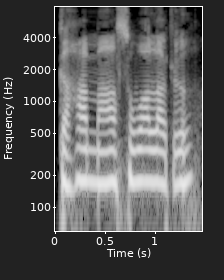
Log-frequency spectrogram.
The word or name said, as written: gaqama'sualatl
